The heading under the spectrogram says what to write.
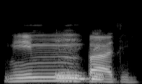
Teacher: নুন সাকিনের পরে বা এসেছে। তাই নুন সাকিন আওয়াজকে এই ছোট্ট মিমের দ্বারা পরিবর্তন করে পড়তে হবে। মিম নুন জের মিম ছিল।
